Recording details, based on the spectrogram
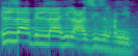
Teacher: तो कोशिश करना है ज़ा की अदायगी और दाल की अदायगी, फ़र्क होता है। तो हमने ज़ा सीटी वाला हर्फ और दाल बगैर सीटी वाला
